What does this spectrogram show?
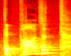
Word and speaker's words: deposit: 이렇게 발음이 되는 거고 그다음에 deposit 여기에 it 있으니까 그 앞에 엑센트가 있다 그래서 이제 deposit 이렇게 예 여기 예 이렇게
